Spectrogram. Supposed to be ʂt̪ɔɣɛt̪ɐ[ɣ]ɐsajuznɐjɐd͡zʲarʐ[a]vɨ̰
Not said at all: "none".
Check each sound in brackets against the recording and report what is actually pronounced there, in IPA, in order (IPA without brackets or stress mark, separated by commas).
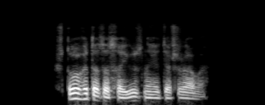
z, a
